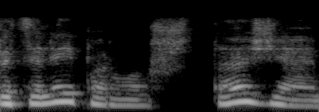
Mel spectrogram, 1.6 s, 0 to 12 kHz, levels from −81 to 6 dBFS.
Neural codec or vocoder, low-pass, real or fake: none; 7.2 kHz; real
